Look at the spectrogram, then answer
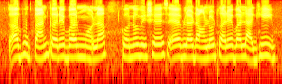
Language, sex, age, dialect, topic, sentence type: Chhattisgarhi, female, 36-40, Central, banking, question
